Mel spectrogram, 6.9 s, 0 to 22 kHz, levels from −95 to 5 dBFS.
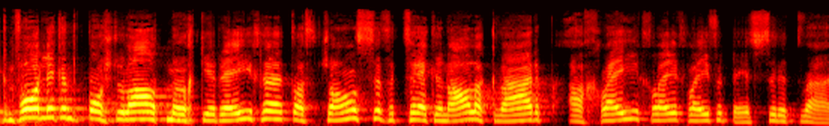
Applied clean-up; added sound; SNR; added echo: neural mask model DeepFilterNet 3.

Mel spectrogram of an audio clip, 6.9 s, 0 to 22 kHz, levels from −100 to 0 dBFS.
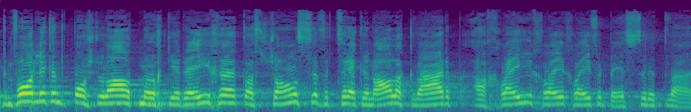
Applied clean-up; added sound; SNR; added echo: none; none; none; none.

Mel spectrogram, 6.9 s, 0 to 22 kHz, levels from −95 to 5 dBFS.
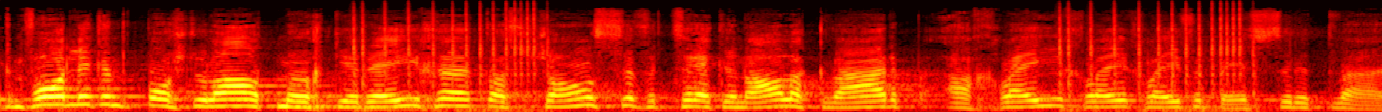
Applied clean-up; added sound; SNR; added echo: none; Typewriter; 19 dB; none.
